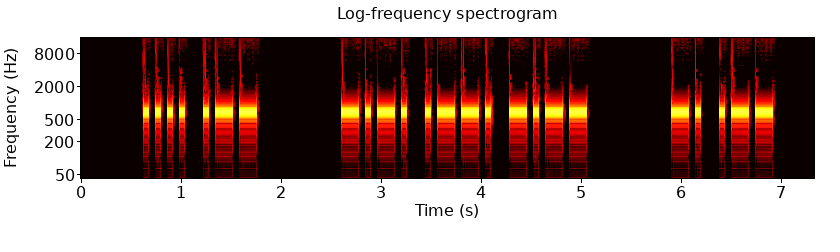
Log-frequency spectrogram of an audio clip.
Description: Morse code, heard as a keyed tone, about 20 wpm, 700 Hz. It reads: HW CPY NW
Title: Common QSO Phrases - 2x Word-Spacing - 20wpm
